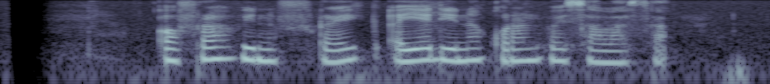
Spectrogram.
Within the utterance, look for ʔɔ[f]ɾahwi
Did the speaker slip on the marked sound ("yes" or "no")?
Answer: no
